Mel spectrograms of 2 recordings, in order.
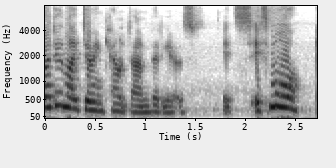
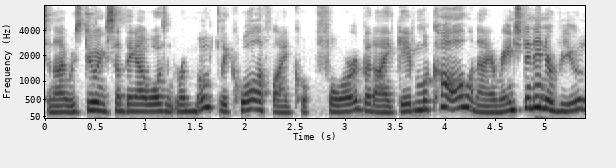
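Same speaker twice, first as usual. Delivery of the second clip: awkward put-on American narrator accent; storytelling in a badly faked American accent; stilted American accent. Shown as a demonstration. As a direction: attempt an American accent, stiff and careful. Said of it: "And it sounds like this".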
